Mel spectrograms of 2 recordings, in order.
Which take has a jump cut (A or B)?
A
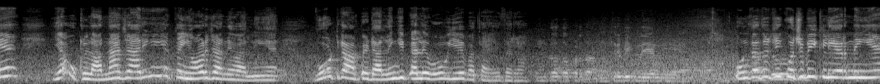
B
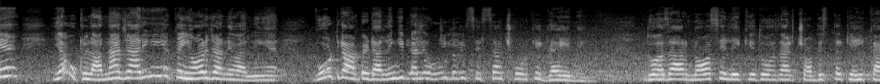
B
